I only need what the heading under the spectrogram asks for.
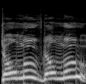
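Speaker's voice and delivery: put-on, shrill, very high screaming. Recounting being arrested, acting out the cop: imitating a cop screaming. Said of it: "he's screaming".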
